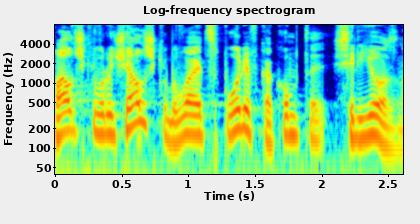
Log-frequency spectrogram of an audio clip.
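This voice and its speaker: A man with a fairly high pitch and vocal fry talks at a fairly quick pace. The sound is dry and close with no echo, in a very clean recording with a silent background. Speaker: debate coach. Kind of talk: expert explanation in podcast interview.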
